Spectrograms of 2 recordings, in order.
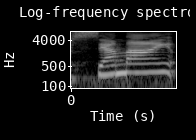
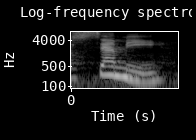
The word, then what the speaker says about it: semi: This prefix, it can be pronounced either semi or semi. You will hear it both ways in American English.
